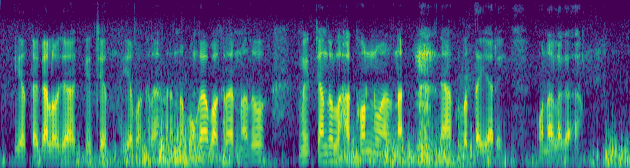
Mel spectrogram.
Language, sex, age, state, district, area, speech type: Santali, male, 30-45, Jharkhand, East Singhbhum, rural, spontaneous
